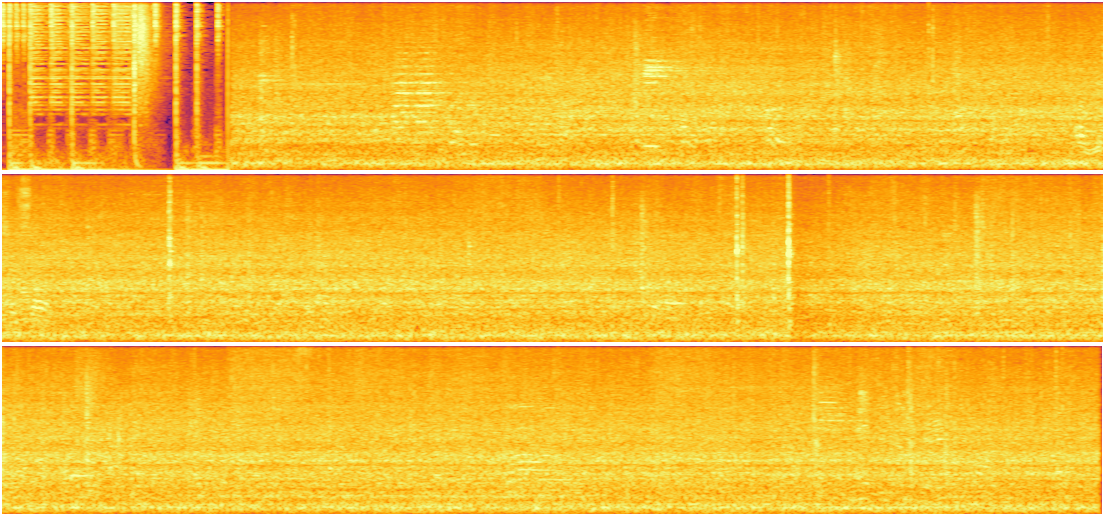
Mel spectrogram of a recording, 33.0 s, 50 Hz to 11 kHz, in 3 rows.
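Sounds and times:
low street ambience rumble: 2.3s - 33.0s.

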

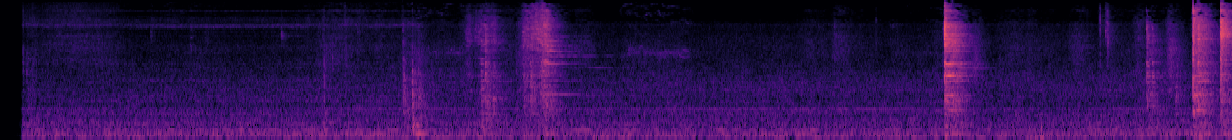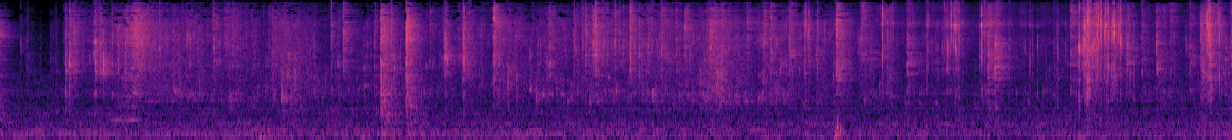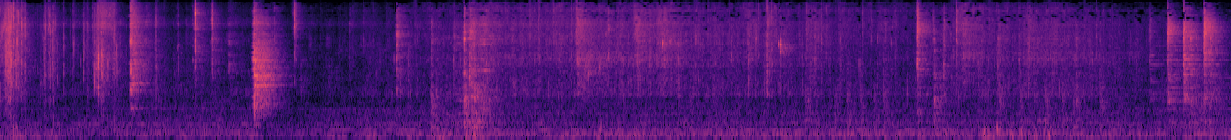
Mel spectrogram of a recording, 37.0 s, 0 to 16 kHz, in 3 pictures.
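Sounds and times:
steady low hum: 0.2s - 36.9s
eggs cracking: 20.2s - 27.8s
eggs sizzling in oil: 28.1s - 35.8s.

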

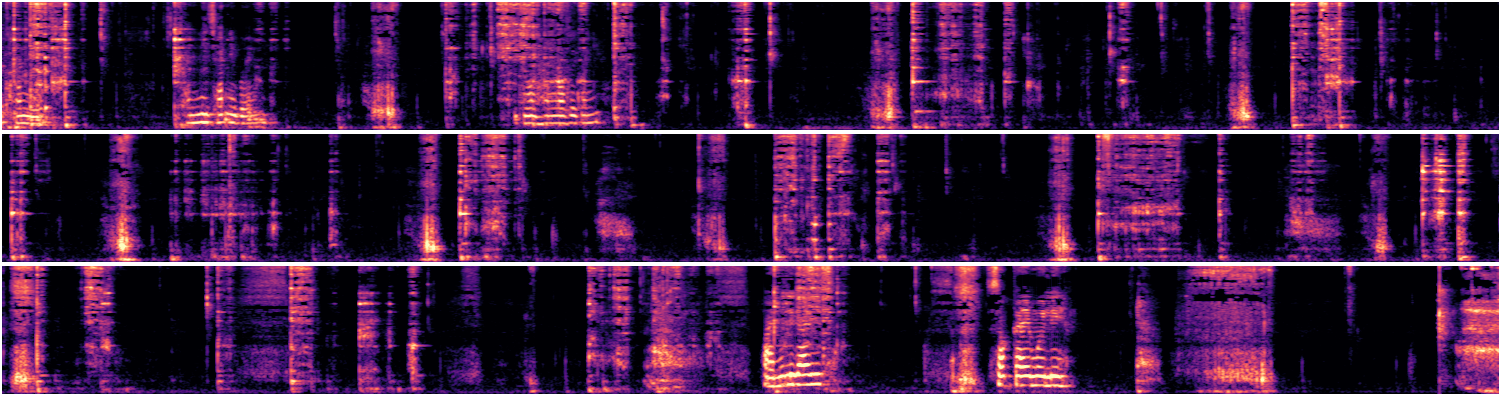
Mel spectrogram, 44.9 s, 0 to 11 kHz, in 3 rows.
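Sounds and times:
person eating: 3.3s - 5.3s, 6.1s - 27.1s, 27.8s - 29.0s, 29.7s - 33.3s, 33.9s - 39.8s, 41.2s - 44.9s.

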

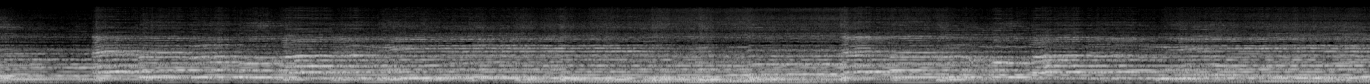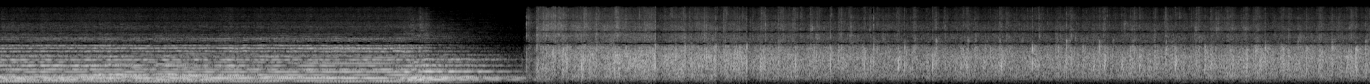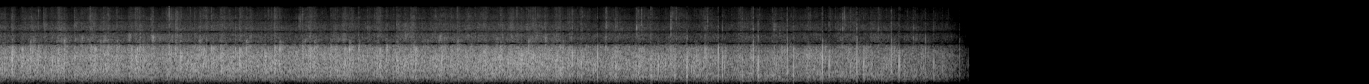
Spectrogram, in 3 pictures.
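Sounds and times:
audience applauding: 19.0s - 37.1s.

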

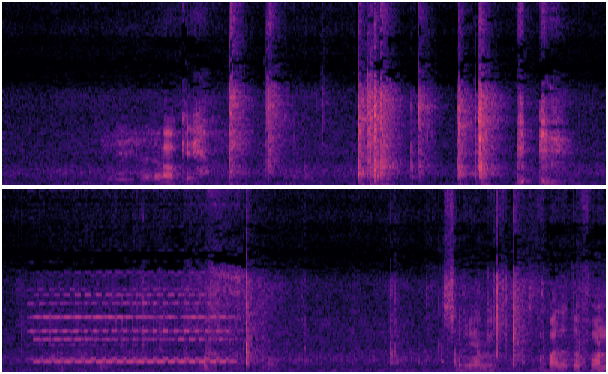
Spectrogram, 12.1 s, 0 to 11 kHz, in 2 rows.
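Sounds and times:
phone ringing: 6.3s - 8.6s.

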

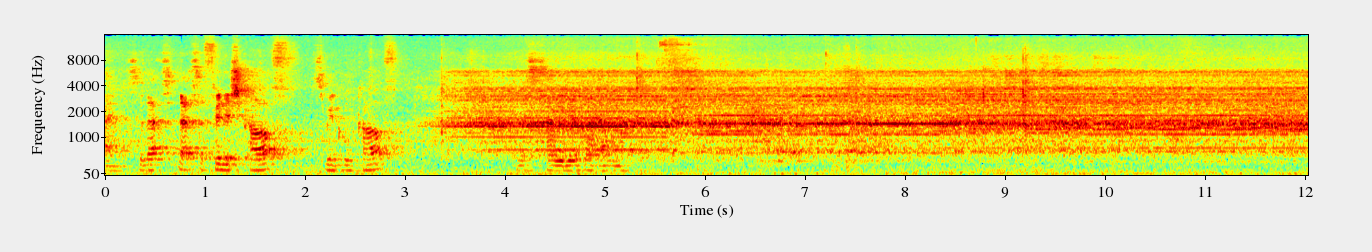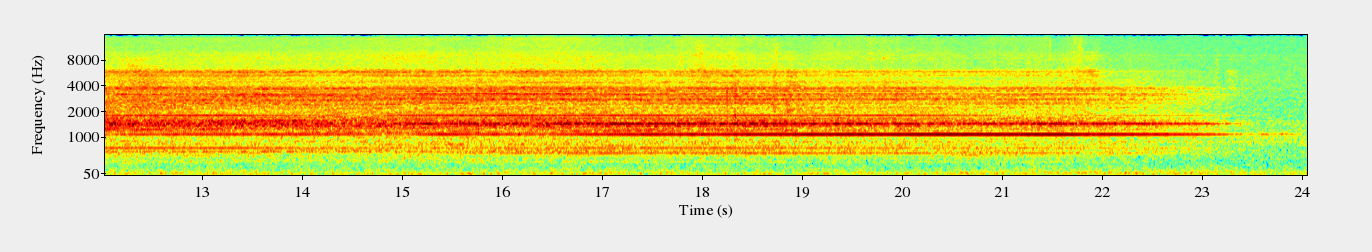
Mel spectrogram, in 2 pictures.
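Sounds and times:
steady high two-tone whine: 0.0s - 24.0s
spray gun hissing: 3.2s - 9.0s.

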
